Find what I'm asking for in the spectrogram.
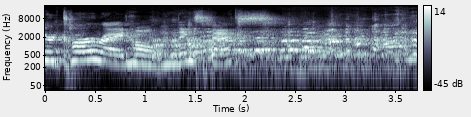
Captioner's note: audience laughing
